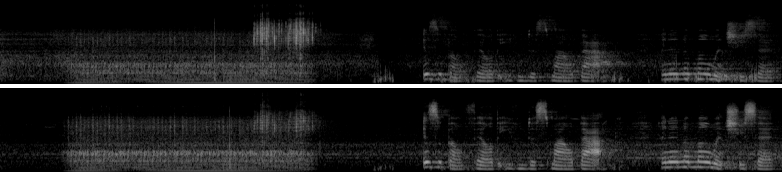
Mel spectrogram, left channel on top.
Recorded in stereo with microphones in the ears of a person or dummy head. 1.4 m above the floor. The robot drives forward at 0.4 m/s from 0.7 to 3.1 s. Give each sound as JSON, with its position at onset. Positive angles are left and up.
{"t": 2.5, "sound": "crumpling", "side_deg": 35, "distance_m": 0.7}
{"t": 4.2, "sound": "a woman speaking", "side_deg": -40, "distance_m": 0.8}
